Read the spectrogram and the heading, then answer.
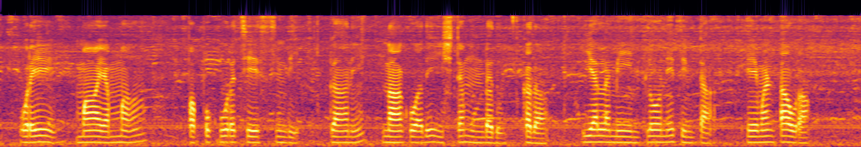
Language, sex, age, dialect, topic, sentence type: Telugu, male, 18-24, Telangana, agriculture, statement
